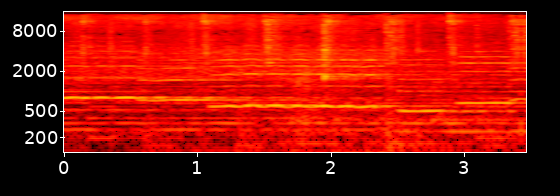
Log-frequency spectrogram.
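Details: A soft flute melody with sustained, gently shifting notes plays over a low background hum, with no animal calls.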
